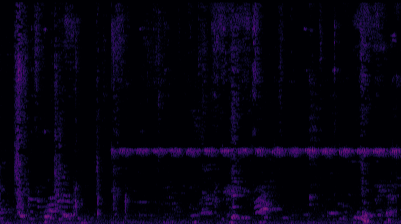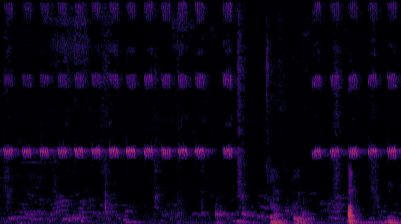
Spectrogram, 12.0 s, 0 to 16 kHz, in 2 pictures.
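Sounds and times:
faint murmur of voices: 0:00.0 - 0:12.0.

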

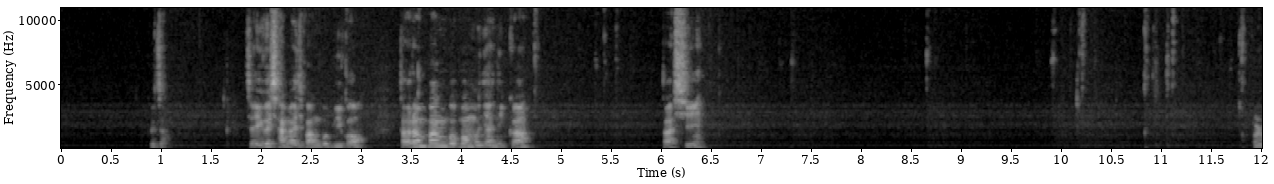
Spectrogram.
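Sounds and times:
computer keyboard keystrokes: 0:09.9 - 0:12.0.

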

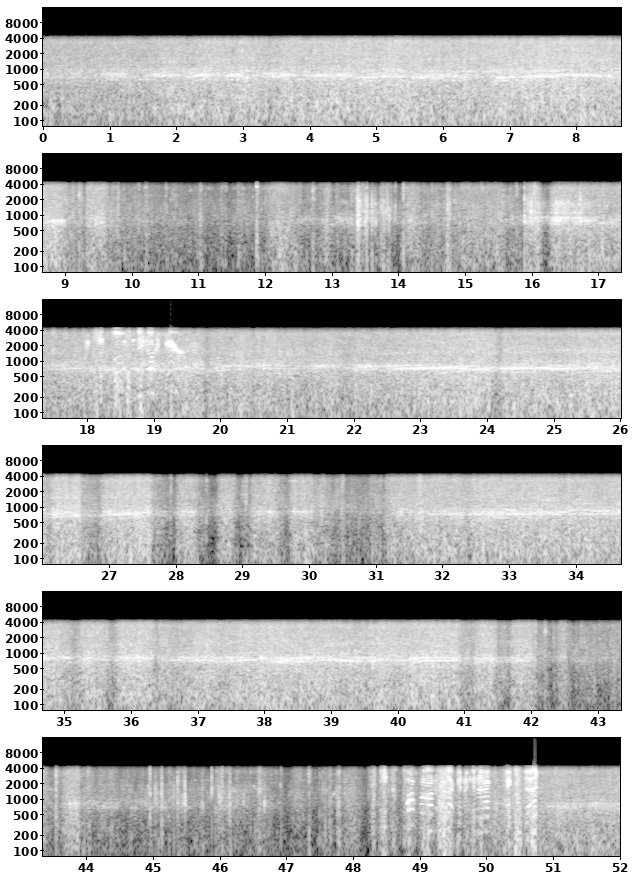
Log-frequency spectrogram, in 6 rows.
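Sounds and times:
car engine and road noise: 0:00.0 - 0:52.0.

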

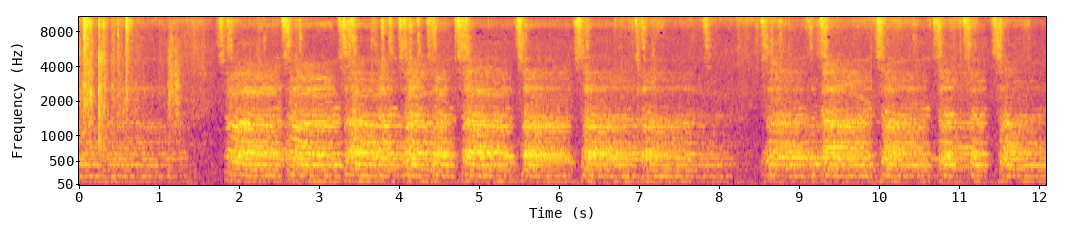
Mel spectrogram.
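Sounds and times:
group singing a cappella: 0:00.0 - 0:12.0.

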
